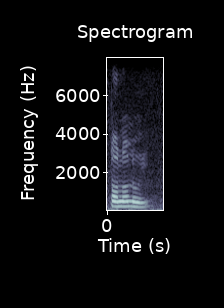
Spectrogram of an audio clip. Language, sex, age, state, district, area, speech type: Assamese, female, 60+, Assam, Nagaon, rural, read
